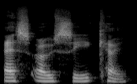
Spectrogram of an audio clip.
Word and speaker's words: SOC: But there is one standard you need to be aware of: the System and Organization Controls, SOC, pronounced SOCK, but spelled SOC.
